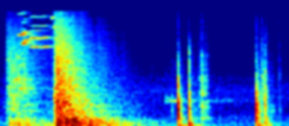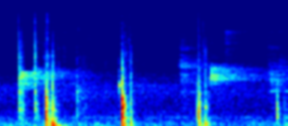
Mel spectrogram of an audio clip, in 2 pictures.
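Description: A door shuts with a heavy, noisy thud, followed by several sharp knocks and metallic clicks in an uneven rhythm as it is locked.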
